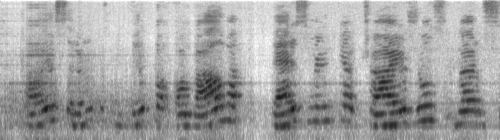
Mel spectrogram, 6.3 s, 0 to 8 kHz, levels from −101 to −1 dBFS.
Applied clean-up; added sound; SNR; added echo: neural separator model SepFormer DNS4.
